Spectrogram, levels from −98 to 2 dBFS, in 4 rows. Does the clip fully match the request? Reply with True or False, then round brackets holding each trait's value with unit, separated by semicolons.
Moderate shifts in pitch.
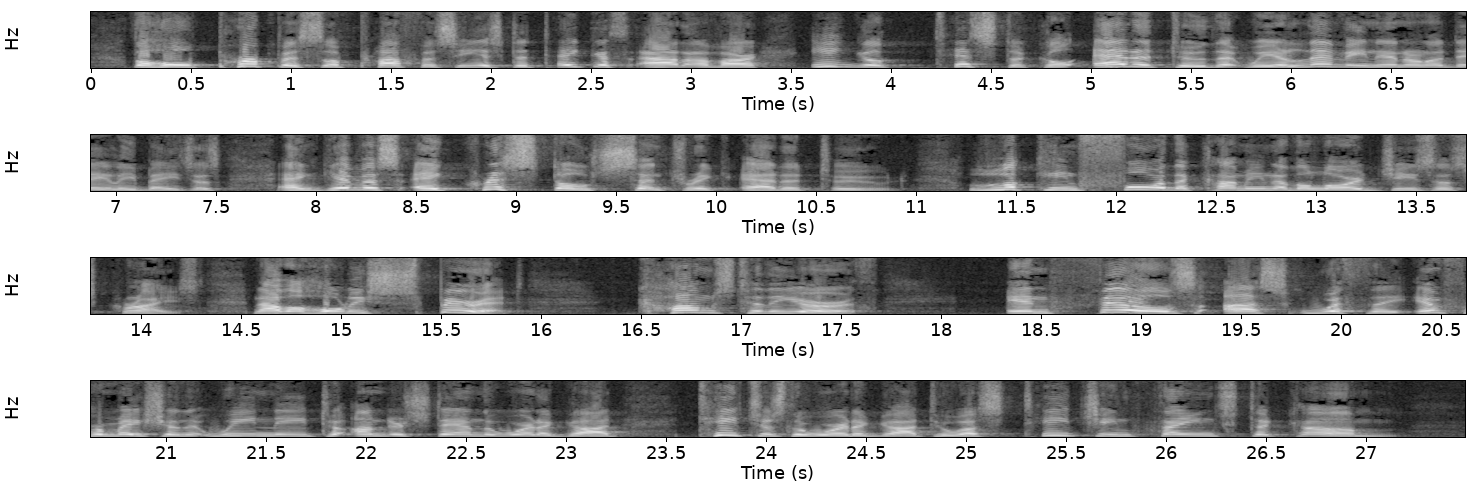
False (5.7 semitones)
